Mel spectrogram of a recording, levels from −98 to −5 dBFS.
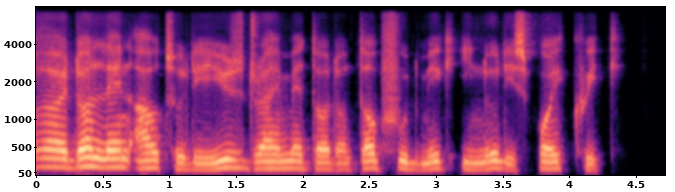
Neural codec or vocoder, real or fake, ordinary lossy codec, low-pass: codec, 16 kHz, about 1 kbps, DyCAST, with the encoder's durations; fake; none; 7.2 kHz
